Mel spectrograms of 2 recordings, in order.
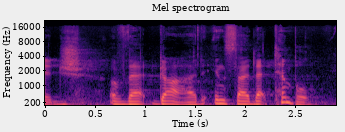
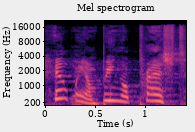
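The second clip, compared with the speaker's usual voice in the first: horrible fake English accent, pitched very high; 13 semitones higher than usual. Speaker quoting a scene from Monty Python and the Holy Grail; horrible Monty Python English accent. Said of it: "That was my horrible, horrendous English accent".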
